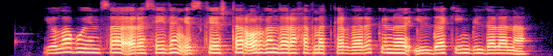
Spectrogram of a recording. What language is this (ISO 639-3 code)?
bak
